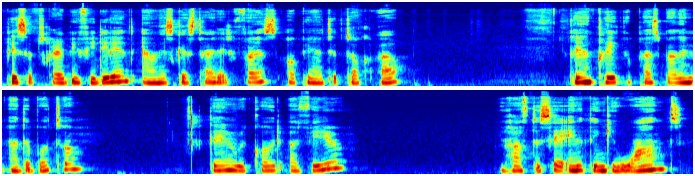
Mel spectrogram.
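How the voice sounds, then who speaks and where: A woman's voice: mid-range voice, a little slow, long pauses, warm tone, slightly rough. A woman hosting a scripted step-by-step tutorial narration. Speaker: tutorial host.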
